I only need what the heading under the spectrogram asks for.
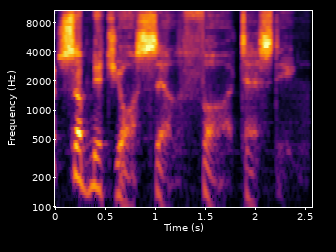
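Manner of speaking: commanding, booming, resounding voice. Game master voicing a command heard in all the players' minds, booming voice. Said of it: "there is this booming voice in all of your minds as you hear".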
